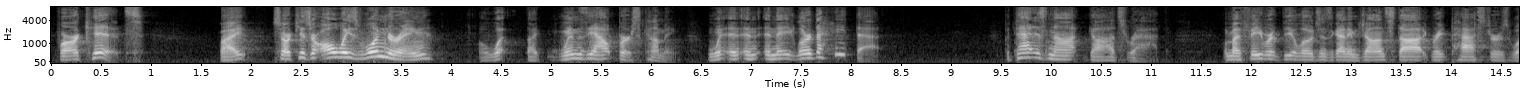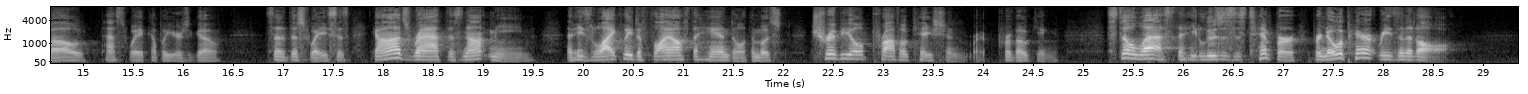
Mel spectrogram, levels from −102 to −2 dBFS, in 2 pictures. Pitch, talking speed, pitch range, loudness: 135 Hz, 185 wpm, 120-170 Hz, -28 LUFS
